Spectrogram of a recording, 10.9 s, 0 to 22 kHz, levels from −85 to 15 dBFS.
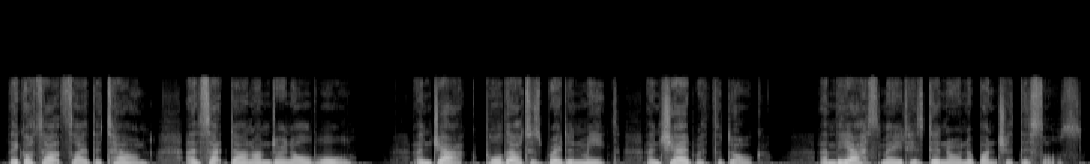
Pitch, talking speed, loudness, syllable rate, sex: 210 Hz, 200 wpm, -19 LUFS, 4.9 syllables/s, female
